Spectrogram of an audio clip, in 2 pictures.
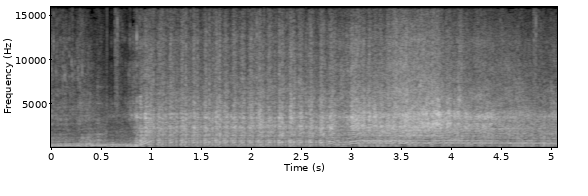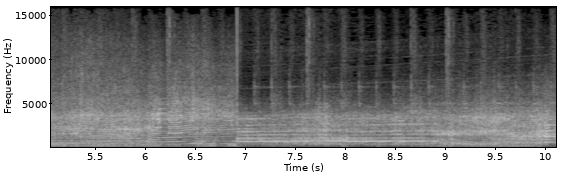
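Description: Race car engine at full throttle, its pitch climbing and stepping back with each upshift. A steady bass beat of background music runs underneath.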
